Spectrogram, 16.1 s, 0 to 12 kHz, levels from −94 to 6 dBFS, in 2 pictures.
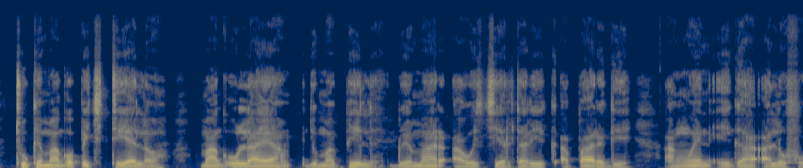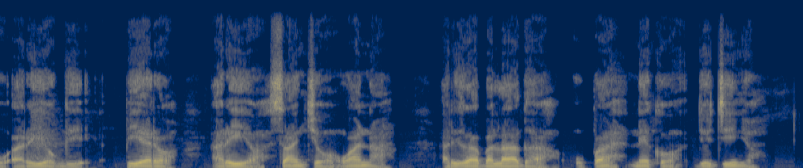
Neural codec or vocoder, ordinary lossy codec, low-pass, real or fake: vocoder, 44.1 kHz, 128 mel bands every 256 samples, BigVGAN v2; none; 10.8 kHz; fake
